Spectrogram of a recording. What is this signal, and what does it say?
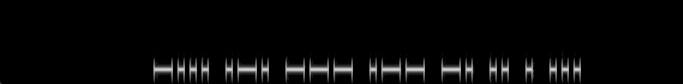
Morse code, heard as a keyed tone, about 20 wpm, 700 Hz. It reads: BROWNIES
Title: Difficult Words with Hints - 20wpm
